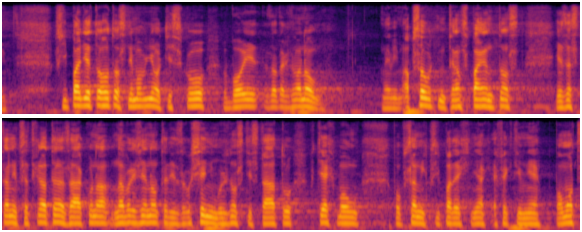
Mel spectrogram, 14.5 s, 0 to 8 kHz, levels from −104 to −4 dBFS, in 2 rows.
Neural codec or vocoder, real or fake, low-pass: none; real; 7.2 kHz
